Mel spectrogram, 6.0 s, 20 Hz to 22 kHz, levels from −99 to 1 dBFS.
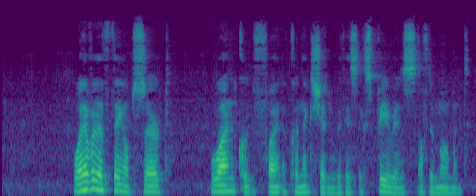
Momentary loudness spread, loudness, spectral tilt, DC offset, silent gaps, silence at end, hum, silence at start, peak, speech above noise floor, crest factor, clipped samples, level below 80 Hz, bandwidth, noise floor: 12 LU; -34 LUFS; -5.5 dB/octave; under 0.1%; none; 0.2 s; none; 0.9 s; -12 dBFS; 36 dB; 22 dB; under 0.1%; -72 dBFS; 14.5 kHz; -69 dBFS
